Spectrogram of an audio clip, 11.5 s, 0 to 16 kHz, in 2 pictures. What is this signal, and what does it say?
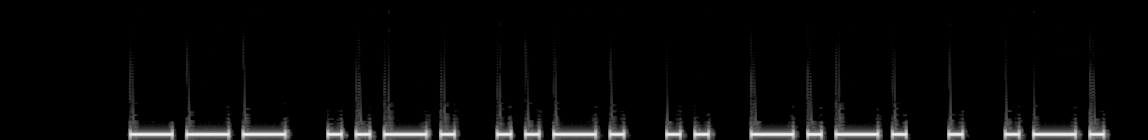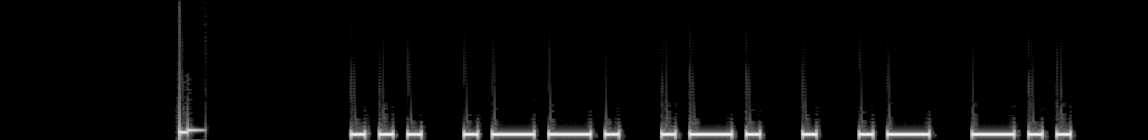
Morse code, heard as a keyed tone, about 17 wpm, 700 Hz. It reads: OFFICER SPREAD
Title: Sentences from Top 1200 Words - New Word Drill - 17wpm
